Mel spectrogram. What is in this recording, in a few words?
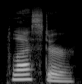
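"plaster", English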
